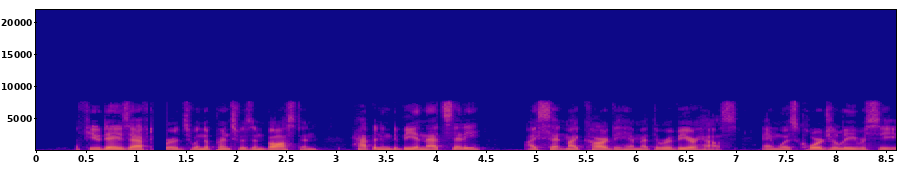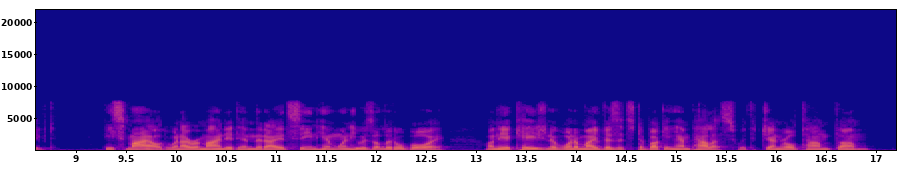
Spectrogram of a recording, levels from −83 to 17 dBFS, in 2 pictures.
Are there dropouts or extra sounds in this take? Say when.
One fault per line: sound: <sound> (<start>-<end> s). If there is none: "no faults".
sound: dropout (1.2-1.3 s)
